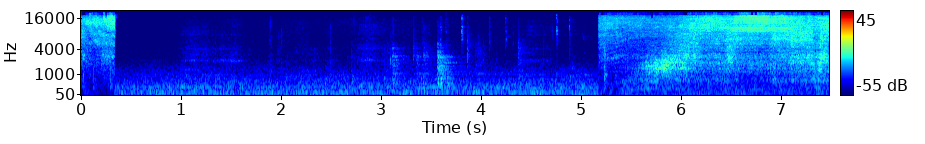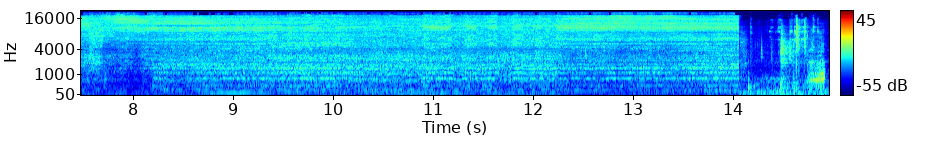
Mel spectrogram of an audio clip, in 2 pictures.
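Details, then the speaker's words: MINI Countryman R60 (2010–2016) sunroof drain blown through: a quiet stretch, then about nine seconds of steady rushing hiss. Air passes freely, and both drains are clear. "We know that both drains work. You can hear air coming out of both of them."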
